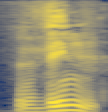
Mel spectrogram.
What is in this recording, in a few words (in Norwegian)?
"Vind", Norwegian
